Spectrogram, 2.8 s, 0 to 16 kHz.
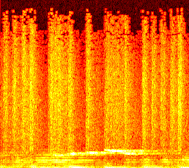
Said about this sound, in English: Still in the World War II, now we're going to Bridge Over Kwai. 1957 movie. This was the kind of one of the main songs from this movie about Japanese prisoners of war. All right. Kind of sounds like Seven Dwarves, doesn't it?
